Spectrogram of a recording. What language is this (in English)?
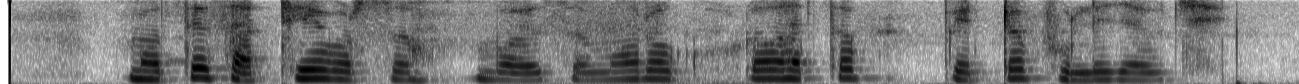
Odia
